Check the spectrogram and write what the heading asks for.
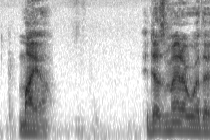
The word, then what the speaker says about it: Meyer: All of these names that you see here are pronounced exactly the same way in German. Meyer. These names also exist in English, and they exist in Dutch and in Flemish, and they all basically have the same origin, the same meaning. In German, they're all pronounced the same way, Meyer.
